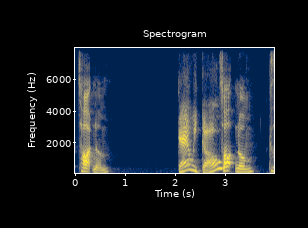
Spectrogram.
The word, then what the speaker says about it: Tottenham: Tottenham. Start with that one. Well, that is miles off. It's Tottenham. Yep. Tottenham. You're getting further away again. Wait, say it again. Tottenham. Yeah, it's just so there's two no syllables. Inham. It's just Tottenham.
